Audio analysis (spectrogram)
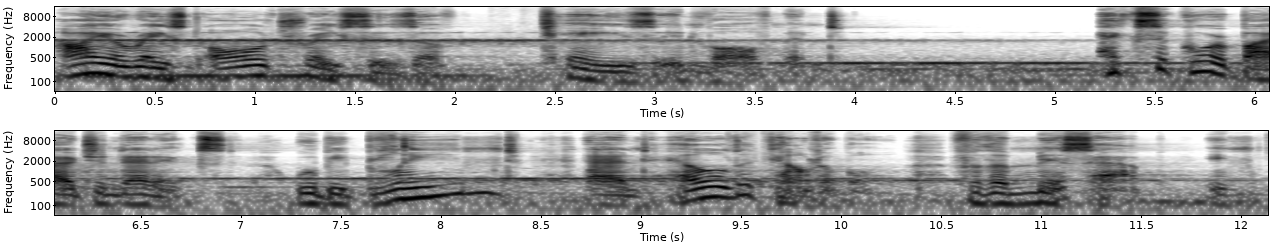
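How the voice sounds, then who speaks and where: A low, gravelly covert operative in a game cutscene, cold and grim. He dictates his report in terse, deliberate phrases, slowly, with loud music playing over him. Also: big pitch swings, heavily acted. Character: cold, weary male covert agent dictating a mission report. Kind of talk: video game cutscene acting.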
